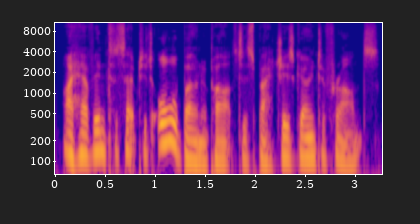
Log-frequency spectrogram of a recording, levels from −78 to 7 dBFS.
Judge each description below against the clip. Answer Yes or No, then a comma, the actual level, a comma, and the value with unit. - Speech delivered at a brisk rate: No, average, 165 wpm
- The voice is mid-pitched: No, low, 110 Hz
